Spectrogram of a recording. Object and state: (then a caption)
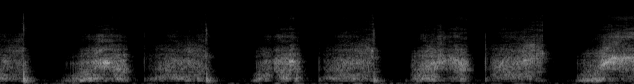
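Scratch-art paper page. A pointed wooden stick scratches away the black coating of a flat, thin scratch-art card page in a book, revealing the purple layer underneath while the other hand holds the page. Repeated rasping, filing-like strokes are heard, each lasting under a second with short quiet gaps between them. The scratching sound is dry and papery, centred in the midrange around 1 kHz.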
